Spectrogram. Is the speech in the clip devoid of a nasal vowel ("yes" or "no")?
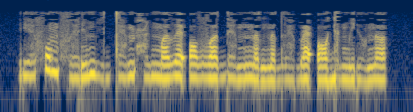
yes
